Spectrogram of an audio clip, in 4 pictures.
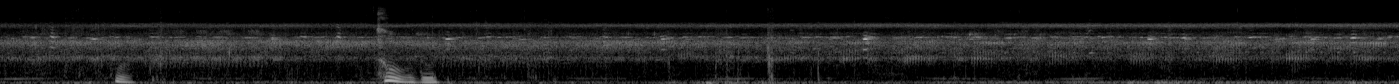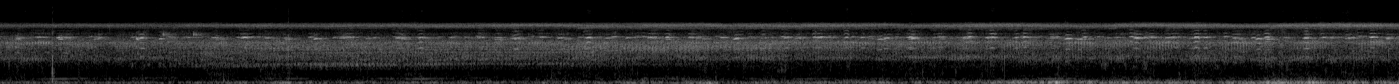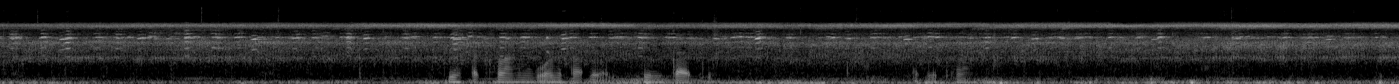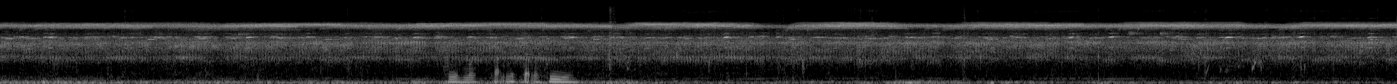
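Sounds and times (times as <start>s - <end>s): frogs croaking: 0.0s - 55.9s.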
